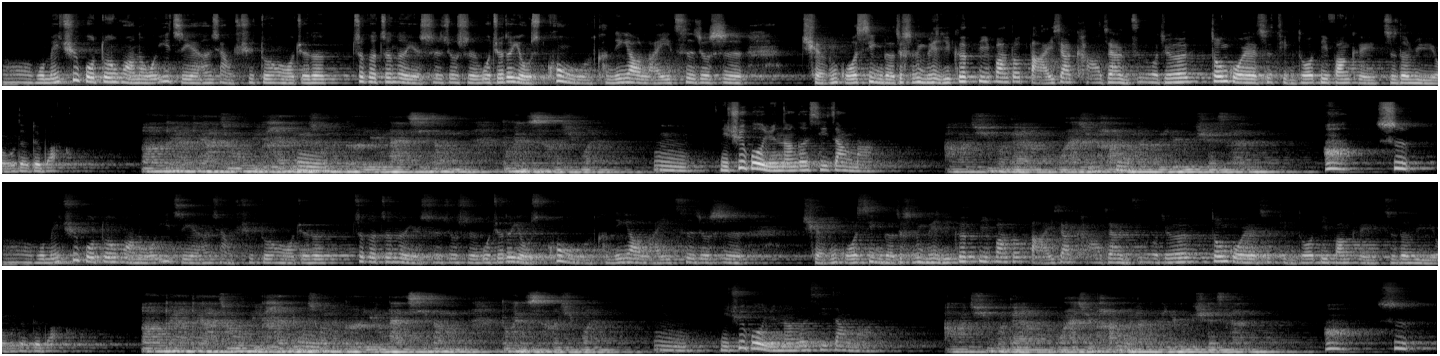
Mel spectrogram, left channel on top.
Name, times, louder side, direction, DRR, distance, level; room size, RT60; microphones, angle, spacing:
voice 1, 0.0-14.9 17.3-17.6 20.9-21.3 21.5-23.1 25.5-25.7 27.6-28.5, left 6 dB, 60° left, 14 dB, 0.3 m, -22 dB
voice 2, 15.8-20.4 23.8-26.9, equal, 75° right, -3 dB, 2.5 m, -24 dB
9.7 x 6.9 x 6.3 m, 2.2 s
head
